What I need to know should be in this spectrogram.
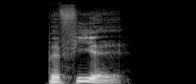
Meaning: first/third-person singular preterite of befallen
- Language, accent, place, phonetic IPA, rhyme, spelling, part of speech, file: German, Germany, Berlin, [bəˈfiːl], -iːl, befiel, verb, De-befiel.ogg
